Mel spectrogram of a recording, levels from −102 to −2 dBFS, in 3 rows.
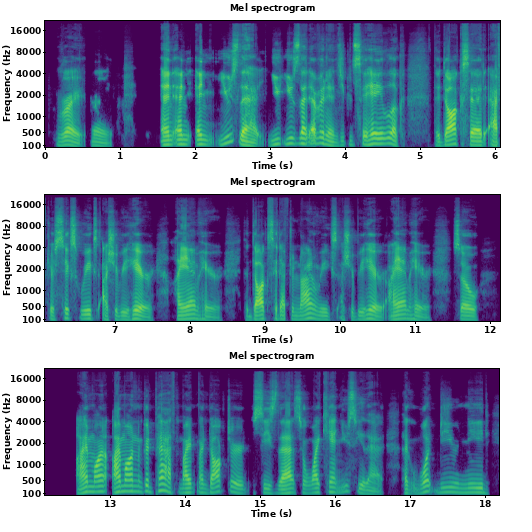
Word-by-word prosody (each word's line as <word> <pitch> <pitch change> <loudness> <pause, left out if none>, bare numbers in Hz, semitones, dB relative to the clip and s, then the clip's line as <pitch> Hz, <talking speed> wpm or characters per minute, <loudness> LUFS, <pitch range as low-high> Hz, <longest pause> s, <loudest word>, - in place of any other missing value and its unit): Right. - - 0
Right. - - -8 0.7
And 130 +1 +8
and 145 0 +3
and 145 -1 +3
use 190 - -1
that 105 -5 +3
u 150 +5 -2
use 165 +1 +1
that 165 -1 +4
evidence. 125 - +1
You 120 - -5
could 130 - -15
say, 130 - +4
"Hey, 160 +1 +5
look. 165 +1 -1 0.4
The - - -7
doc - - +6
said 120 -2 +4
after 110 - 0
6 145 - +2
weeks, 130 -1 -2
I - - -1
should 110 - 0
be 110 -2 -5
here. 95 -9 +3 0.3
I 115 - +3
am 130 +2 +4
here. 95 -7 -8 0.3
The - - -16
doc - - +4
said - - -2
after - - -7
9 125 +5 -2
weeks, 110 -3 -4
I - - -14
should - - -2
be 110 -1 -8
here. 125 -7 0
I 115 - -1
am 130 +1 +2
here. 100 -8 -7 0.3
So 110 -3 -2 0.7
I'm 160 +1 0
on 165 +1 +3
I'm 165 - +3
on 175 -1 +1
a - - -13
good 175 -4 -4
path. 195 +1 0
My 135 +1 -1
my - - -6
doctor 135 -2 -4
sees 120 0 -1
that, 120 +3 +1
so 125 - -3
why 135 +3 -2
can't 150 +1 -3
you 175 - -13
see 130 -7 -2
that? 95 -5 -10 0.3
Like, - - -6
what - - -6
do 140 - -10
you 150 -1 -10
need" 135 -1 -9
130 Hz, 220 wpm, -24 LUFS, 115-150 Hz, 0.7 s, And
